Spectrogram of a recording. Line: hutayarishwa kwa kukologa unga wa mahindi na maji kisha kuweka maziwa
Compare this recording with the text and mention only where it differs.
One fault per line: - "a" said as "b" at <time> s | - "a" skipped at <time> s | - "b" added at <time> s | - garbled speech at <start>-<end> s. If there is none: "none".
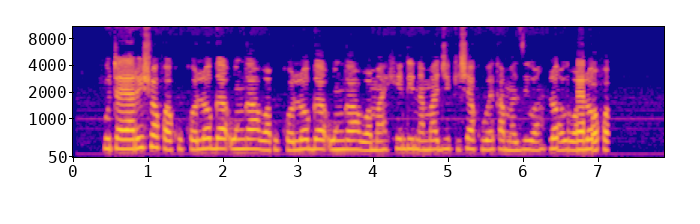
- "kukologa unga wa" added at 2.6 s
- garbled speech at 6.3-7.1 s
